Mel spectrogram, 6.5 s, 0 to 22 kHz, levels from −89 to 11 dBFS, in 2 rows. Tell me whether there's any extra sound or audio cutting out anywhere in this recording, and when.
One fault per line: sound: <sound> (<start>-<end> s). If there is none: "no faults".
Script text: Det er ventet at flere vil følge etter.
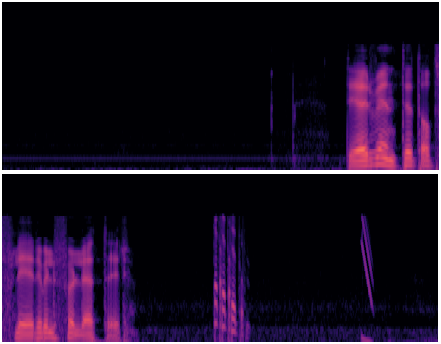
sound: chirp (4.9-5.1 s)
sound: chirp (6.0-6.1 s)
